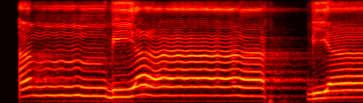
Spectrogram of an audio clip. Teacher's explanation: ada mat yang bertemu dengan hamzah dalam satu kalimat, mat wajib mutasil 5 harokat kita panjangkan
